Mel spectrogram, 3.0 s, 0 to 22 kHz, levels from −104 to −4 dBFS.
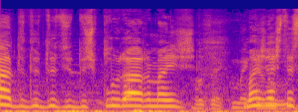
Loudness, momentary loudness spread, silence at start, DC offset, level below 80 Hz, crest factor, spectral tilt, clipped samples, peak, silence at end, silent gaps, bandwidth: -25 LUFS; 12 LU; 0 s; under 0.1%; -34 dBFS; 16 dB; -4.5 dB/octave; under 0.1%; -6 dBFS; 0 s; none; 15.5 kHz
